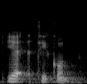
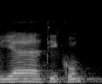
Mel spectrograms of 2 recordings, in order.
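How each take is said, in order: First: The glottal stop is fully pronounced. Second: The glottal stop becomes a long vowel. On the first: This follows a dialect that fully realizes the glottal stop. "وبعضهم كان يحققها" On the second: This follows a dialect that substitutes the glottal stop. "فبعض العرب كانت تبدلها"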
